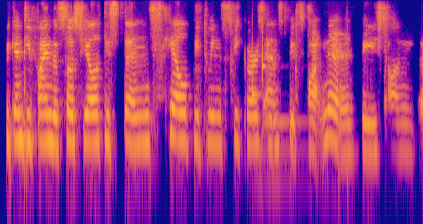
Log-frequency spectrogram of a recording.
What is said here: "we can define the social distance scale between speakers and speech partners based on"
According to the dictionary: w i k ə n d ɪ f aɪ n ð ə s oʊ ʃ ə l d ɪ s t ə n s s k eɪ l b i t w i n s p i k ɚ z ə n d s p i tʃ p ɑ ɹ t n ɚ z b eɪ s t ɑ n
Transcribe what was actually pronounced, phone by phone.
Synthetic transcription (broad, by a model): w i k ə n d ɪ f aɪ n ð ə s oʊ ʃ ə l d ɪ s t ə n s s k eɪ l b i t w i n s p i k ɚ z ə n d s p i s p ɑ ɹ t n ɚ b eɪ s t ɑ n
